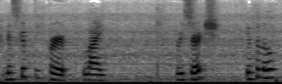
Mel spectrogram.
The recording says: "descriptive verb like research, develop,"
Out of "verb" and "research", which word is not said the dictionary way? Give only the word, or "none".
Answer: verb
